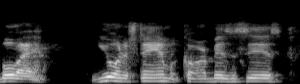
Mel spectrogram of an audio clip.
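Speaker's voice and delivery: put-on gruff old man's voice. Retelling an old salesman's first question to a nervous newcomer: imitating a gruff voice. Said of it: "real gruffy voice".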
